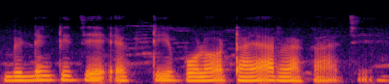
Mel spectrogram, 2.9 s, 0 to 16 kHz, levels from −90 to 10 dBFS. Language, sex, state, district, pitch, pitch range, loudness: Bengali, female, Assam, Hailakandi, 170 Hz, 160-180 Hz, -16 LUFS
